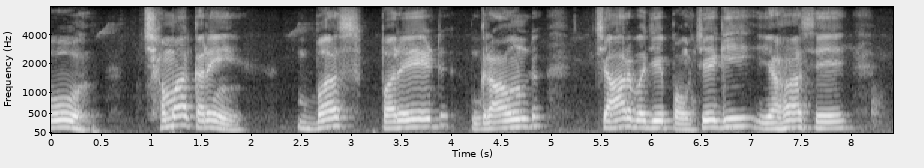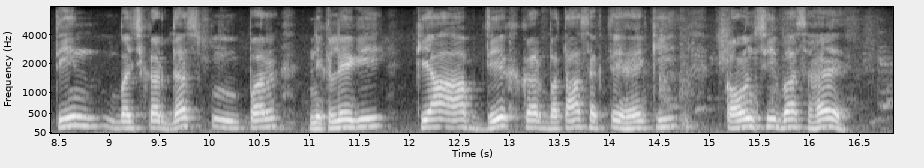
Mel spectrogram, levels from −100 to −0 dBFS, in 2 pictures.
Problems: constant background noise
